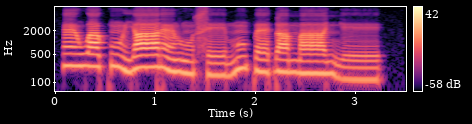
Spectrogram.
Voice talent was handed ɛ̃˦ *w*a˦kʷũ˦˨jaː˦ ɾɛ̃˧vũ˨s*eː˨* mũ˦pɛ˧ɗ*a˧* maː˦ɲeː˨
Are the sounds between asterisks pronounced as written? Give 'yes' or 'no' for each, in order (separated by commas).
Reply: yes, yes, yes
